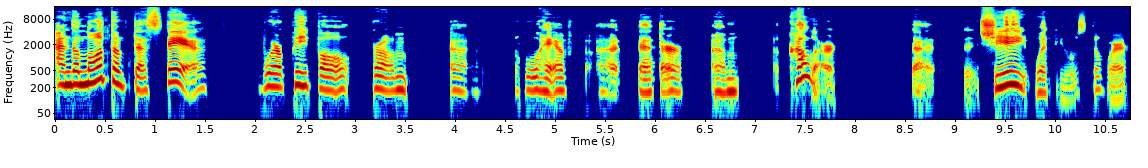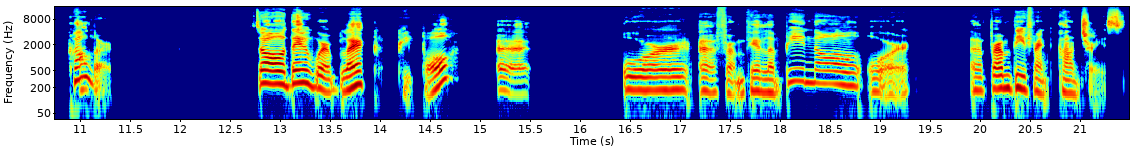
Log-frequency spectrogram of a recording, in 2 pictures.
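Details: Adult woman with post-stroke aphasia from a stroke affecting her brain's language area; word-finding difficulty with words lost mid-sentence and old-fashioned or inappropriate word substitutions; she also reports foreign accent syndrome.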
